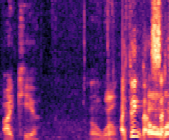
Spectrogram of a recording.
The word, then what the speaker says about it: IKEA: Mike Hinson Evans says the native name in Sweden and Denmark is Ika yeah but Richard does he now I have looked on the official BBC pronunciation guide yes and we are supposed to say Ikea oh well I think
